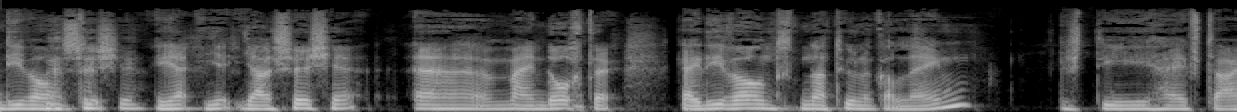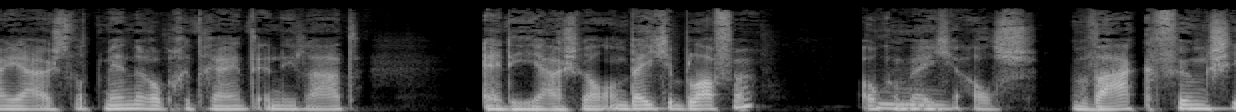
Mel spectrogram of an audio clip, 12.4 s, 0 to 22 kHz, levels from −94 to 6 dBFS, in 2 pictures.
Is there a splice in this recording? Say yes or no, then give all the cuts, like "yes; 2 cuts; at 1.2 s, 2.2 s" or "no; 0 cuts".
no; 0 cuts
